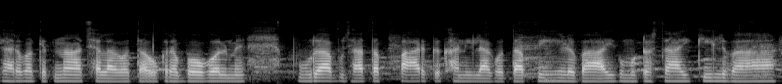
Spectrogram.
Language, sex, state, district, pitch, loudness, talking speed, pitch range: Bhojpuri, female, Bihar, Gopalganj, 150 Hz, -18 LUFS, 145 wpm, 145-155 Hz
